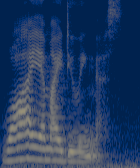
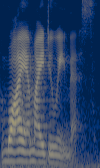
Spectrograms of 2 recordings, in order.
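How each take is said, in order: First: It sounds gentle, curious and loving. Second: It sounds harsh, judgmental and ashamed.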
